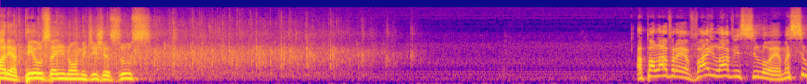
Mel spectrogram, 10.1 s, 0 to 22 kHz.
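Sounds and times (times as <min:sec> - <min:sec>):
speech: 0:00.0 - 0:02.0, 0:08.0 - 0:10.0
congregation applause: 0:00.0 - 0:05.3.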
